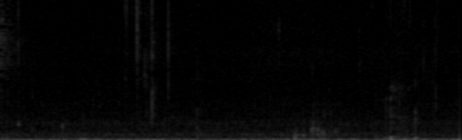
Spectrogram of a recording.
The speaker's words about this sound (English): Well, let's see. Let me get just another little sippy sip.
